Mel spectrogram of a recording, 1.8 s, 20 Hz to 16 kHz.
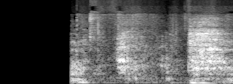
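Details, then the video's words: Schnauzer bitch, 11 months old, a pet that regularly 'talks' to her family, with favourite sayings 'herrooo' and 'yom yom yom'. Half a second of silence, then two breathy, noisy vocal bursts, the second louder and drawn out. "dilly the talking schnauzer"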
